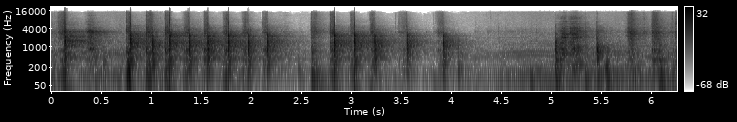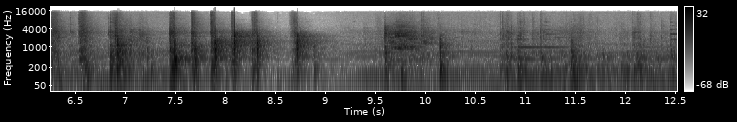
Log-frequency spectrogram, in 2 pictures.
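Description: A medium-size red onion is chopped for a cucumber salad, the knife striking the board in quick, close, crisp bursts of rapid strokes broken by short pauses.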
